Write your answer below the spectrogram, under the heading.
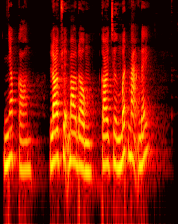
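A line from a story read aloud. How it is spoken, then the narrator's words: Angry, cold man. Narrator (Vietnamese): Người đàn ông râu vàng giận dữ hầm hầm, lạnh lùng nói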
